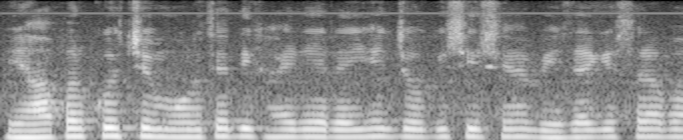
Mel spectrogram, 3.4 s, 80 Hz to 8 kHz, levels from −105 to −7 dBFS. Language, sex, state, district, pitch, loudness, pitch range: Hindi, male, Haryana, Charkhi Dadri, 155 Hz, -17 LUFS, 150-160 Hz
